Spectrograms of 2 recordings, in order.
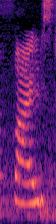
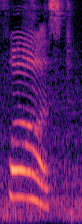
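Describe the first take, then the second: First: The vowel sounds like 'eye'. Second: The vowel sounds like 'uh'. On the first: The speaker calls it wrong. "नहीं" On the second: The speaker calls it right. "हम इसे पढ़ेंगे फर्स्ट"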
